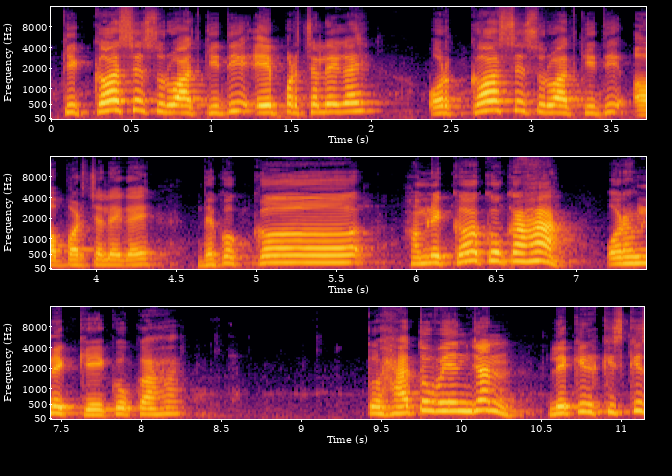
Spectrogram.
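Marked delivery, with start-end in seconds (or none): 5.0-5.7 क held long so the अ sound rings through; long drawn-out क. Shown as a demonstration. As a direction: stretch क slowly, letting the vowel अ come out. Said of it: "लंबे समय तक हम लोग क बोले". (क को धीरे-धीरे लंबा खींचकर बोलें)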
